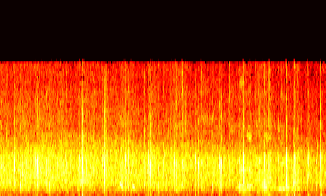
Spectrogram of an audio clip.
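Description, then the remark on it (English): An audience applauds for the Rotary Club with dense, steady clapping, individual sharp claps popping out over a continuous crackling wash that holds at a moderate level throughout. “Can you clap for Rotary Club?”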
